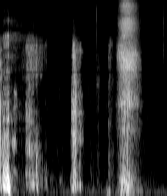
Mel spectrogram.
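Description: A short fit of coughing: several rough, breathy bursts in an uneven rhythm, the last a long, harsh hack followed by a faint catch of breath. No talking.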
